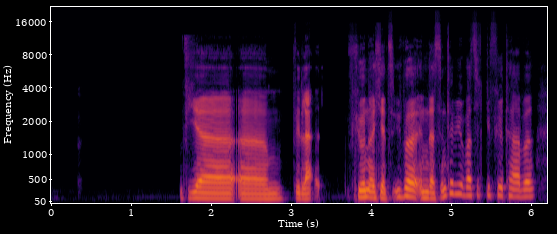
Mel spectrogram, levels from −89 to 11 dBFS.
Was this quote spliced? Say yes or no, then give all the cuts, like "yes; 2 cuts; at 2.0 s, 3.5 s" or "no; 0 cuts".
no; 0 cuts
